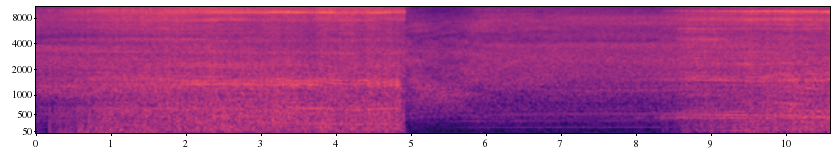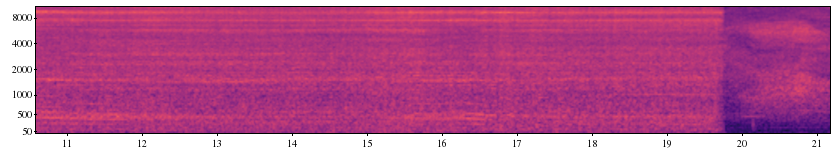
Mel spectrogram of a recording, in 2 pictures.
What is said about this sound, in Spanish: Cortaré esta piedra realmente gruesa con la misma amoladora.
